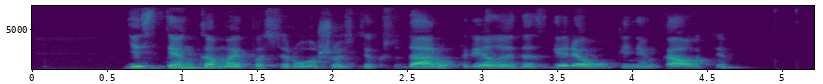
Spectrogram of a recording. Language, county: Lithuanian, Marijampolė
